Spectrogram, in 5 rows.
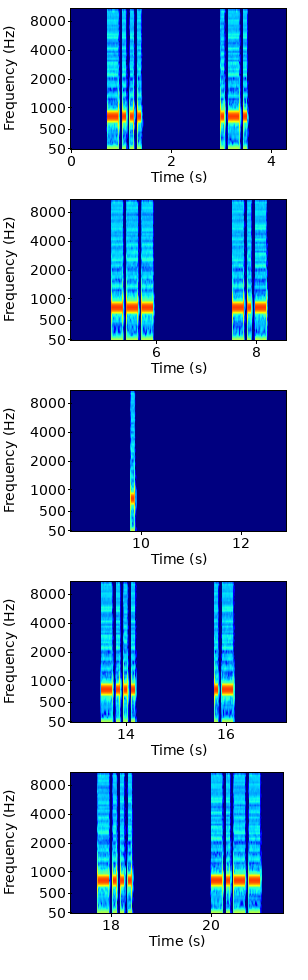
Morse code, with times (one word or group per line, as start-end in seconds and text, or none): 0.7-9.9 BROKE
13.5-21.0 BABY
